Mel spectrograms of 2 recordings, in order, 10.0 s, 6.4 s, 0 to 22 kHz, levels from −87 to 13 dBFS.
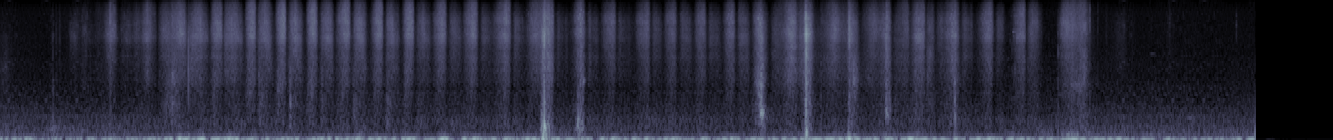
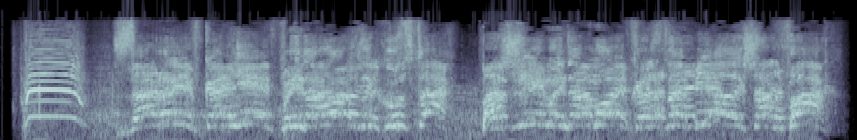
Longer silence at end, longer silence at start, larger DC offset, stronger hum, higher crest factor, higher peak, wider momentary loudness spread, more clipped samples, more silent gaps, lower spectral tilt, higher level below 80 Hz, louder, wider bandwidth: first, 0.55 s vs 0.15 s; second, 0 s vs 0.15 s; second, under 0.1% vs 0.4%; neither; first, 30 dB vs 10 dB; about the same, -2 dBFS vs 0 dBFS; first, 23 LU vs 3 LU; second, under 0.1% vs 0.1%; neither; first, -1.5 dB/octave vs 0 dB/octave; first, -40 dBFS vs -46 dBFS; second, -35 LUFS vs -8 LUFS; about the same, over 20 kHz vs over 20 kHz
